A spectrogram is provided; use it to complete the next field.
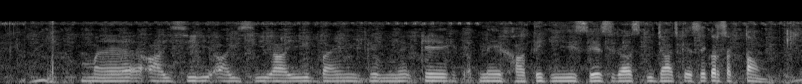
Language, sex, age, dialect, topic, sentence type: Hindi, male, 25-30, Awadhi Bundeli, banking, question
